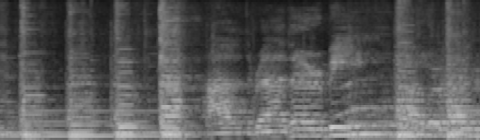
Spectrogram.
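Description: Blues music without vocals: strummed guitar keeping a steady beat of about two strokes a second, with a sliding melodic line in the middle.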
